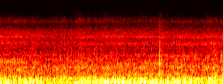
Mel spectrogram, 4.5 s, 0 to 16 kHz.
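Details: Turbo Subaru Forester on Haltech Elite 550 with new 980cc injectors and new O2 sensor, idle control just enabled, not yet up to temperature, lower radiator hose leaking; steady, even low rumble with no misses, surging or knocking: normal idle.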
